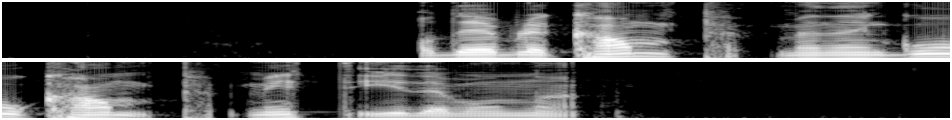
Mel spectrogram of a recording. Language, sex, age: Norwegian, male, 27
